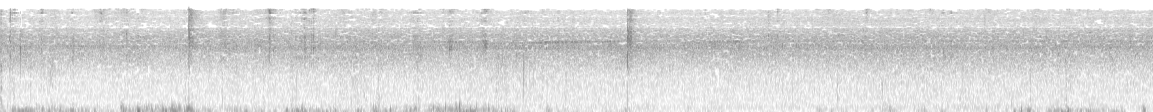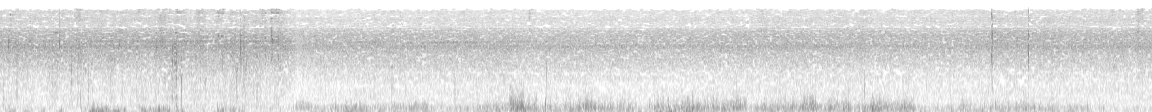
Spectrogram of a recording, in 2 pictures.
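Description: Wind buffeting the microphone in uneven low gusts, heaviest at the start and again through the second half.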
